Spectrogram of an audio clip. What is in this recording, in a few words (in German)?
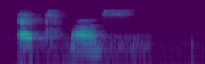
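"etwas", German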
